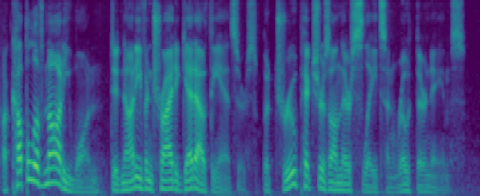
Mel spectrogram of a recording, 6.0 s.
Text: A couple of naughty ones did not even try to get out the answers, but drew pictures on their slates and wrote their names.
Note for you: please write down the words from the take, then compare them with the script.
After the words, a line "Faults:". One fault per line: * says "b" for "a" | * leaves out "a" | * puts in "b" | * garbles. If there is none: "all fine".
A couple of naughty one did not even try to get out the answers, but drew pictures on their slates and wrote their names.
Faults:
* says "one" for "ones"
